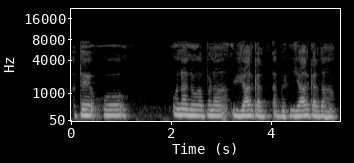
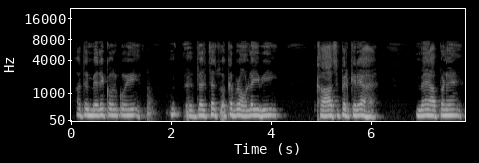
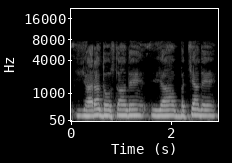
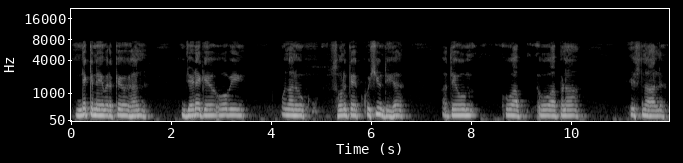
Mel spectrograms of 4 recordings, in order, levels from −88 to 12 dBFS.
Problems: background conversations at intervals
